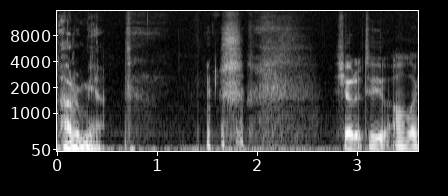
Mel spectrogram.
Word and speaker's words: Armia: I do like Joel Armia. Armia. Shout out to all our Finnish viewers for pronouncing that correctly.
